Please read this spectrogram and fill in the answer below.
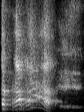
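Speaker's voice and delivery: breathy high-pitched giggle. Real, not acted. Streamer giggling at her own success, high breathy laugh. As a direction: giggle with delight, almost voiceless.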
